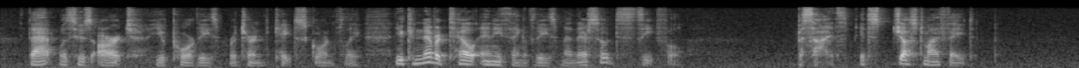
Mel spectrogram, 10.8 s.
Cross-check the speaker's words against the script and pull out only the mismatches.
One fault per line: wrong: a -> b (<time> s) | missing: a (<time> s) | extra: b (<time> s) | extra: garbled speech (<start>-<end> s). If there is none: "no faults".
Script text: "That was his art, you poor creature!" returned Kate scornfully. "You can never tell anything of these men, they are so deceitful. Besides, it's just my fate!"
wrong: creature -> these (1.9 s)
